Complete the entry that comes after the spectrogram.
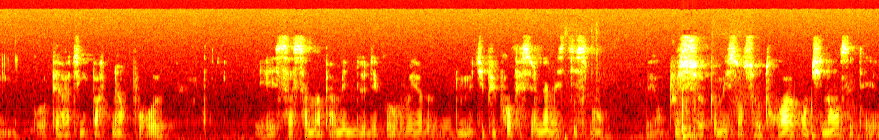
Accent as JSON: {"language": "French", "country": "France", "accent": "French", "said": "J'avais toujours mon accent français pourri."}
